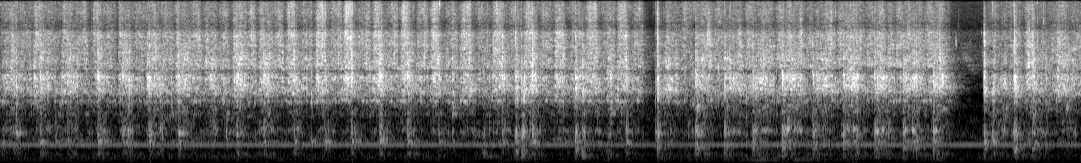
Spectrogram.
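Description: A small metal whisk beats rapidly against the inside of a glass bowl, clinking and scraping as yeast is dissolved in warm water. The strokes stop briefly twice, about six and a half seconds in and near the end.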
